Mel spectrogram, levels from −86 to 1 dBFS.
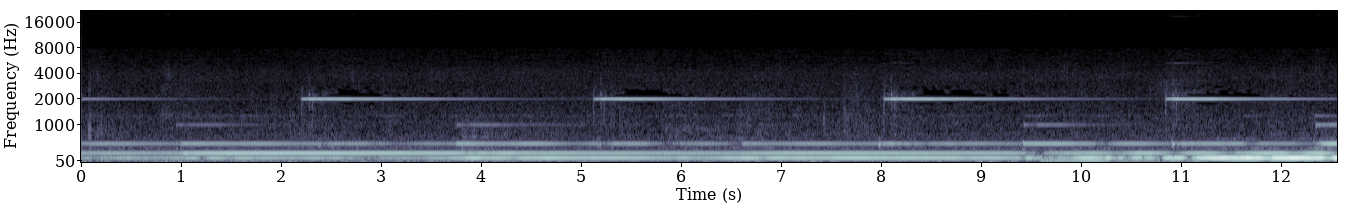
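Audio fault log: Throughout: stereo read as mono. The whole clip runs at half speed and sits a full octave (12 semitones) low, so everything drags and sounds deep and sluggish. What's going on is that the left and right samples, which alternate in the file, are being read back to back as one channel. Each moment gets twice as many samples as it should, which halves the playback rate. That's also where the mirrored copy of the sound up in the top half of the spectrum comes from.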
